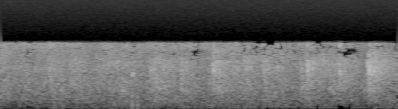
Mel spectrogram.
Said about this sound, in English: Round of applause for our panelists, please.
